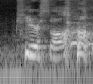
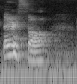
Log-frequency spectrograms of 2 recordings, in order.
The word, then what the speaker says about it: Pearsall: What's Ricky Pearsall. – Dude, bro. – He's probably not even saying it right. – Look. Pearsall.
